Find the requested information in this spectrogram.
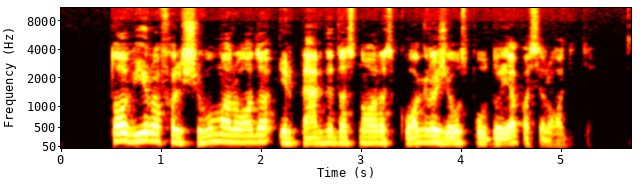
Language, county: Lithuanian, Kaunas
